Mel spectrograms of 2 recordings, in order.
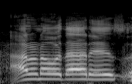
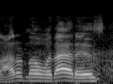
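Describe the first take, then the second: First: Higher, louder mock-innocent denial; exaggerated know-nothing protest; feigned innocence. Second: Said in the usual way. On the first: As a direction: play innocent, pitching the denial up.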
